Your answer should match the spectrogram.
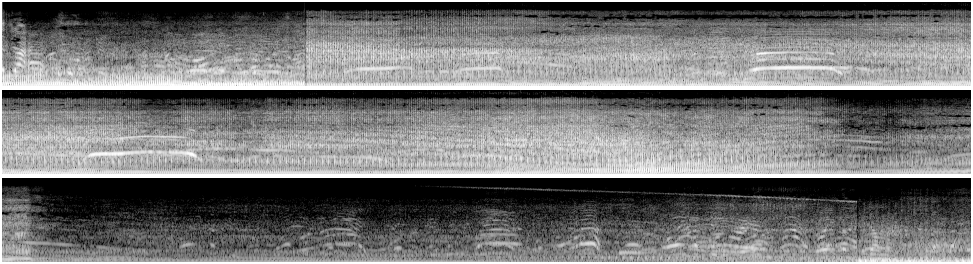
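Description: Farm tractor's diesel engine running hard under heavy load, its rear wheels spinning and digging into loose dirt, with a crowd shouting over it. About two-thirds of the way through the engine winds down and drops away, leaving quieter crowd voices and calls.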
